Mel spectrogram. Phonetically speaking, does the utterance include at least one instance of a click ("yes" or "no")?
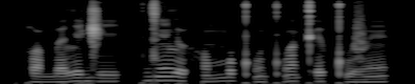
no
